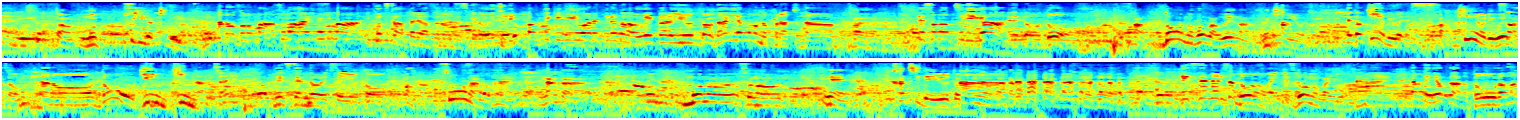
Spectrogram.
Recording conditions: busy venue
